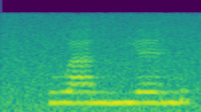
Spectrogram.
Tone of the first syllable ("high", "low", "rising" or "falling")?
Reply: high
